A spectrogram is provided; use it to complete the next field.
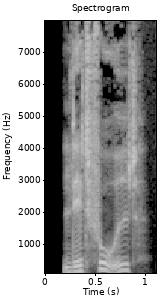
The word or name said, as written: letfodet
